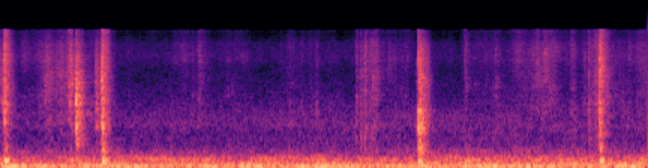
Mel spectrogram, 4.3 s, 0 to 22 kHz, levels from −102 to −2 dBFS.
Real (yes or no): yes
